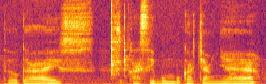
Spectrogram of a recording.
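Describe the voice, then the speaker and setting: A young woman chats through a food tasting at an easy, unhurried pace, savoring and describing each bite. Dishes and pans clatter clearly behind her in the restaurant. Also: low-pitched, steady tone, noisy background. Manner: chatty, savoring and commenting while tasting. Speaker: food vlogger host. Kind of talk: casual food review chat.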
